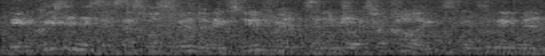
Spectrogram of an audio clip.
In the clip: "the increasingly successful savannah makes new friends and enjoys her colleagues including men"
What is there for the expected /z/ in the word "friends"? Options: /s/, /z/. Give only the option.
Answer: /z/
